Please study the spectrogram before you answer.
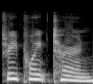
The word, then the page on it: three-point turn: American English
